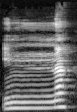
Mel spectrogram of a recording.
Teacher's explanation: یہاں پر بھی نون مشدد ہے، غنہ بھی کیا جائے گا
